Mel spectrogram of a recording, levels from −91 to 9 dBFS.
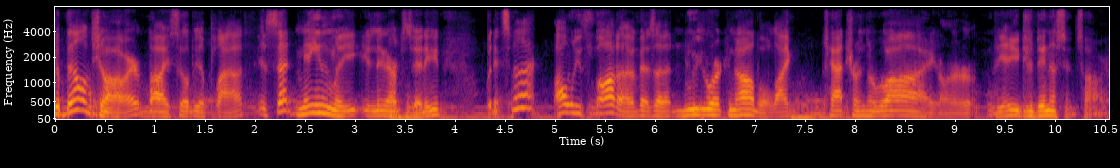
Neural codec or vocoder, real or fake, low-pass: codec, 24 kHz, 1.5 kbps, HILCodec; fake; 7.2 kHz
